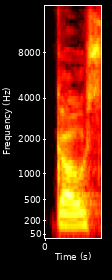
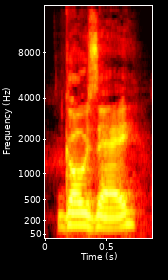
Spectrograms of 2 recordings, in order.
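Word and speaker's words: Gose: this and I say I always say ghosts and I realize that that's not the correct way to say it but I don't care that's how I'm saying goes a is the correct terminology but I don't like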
